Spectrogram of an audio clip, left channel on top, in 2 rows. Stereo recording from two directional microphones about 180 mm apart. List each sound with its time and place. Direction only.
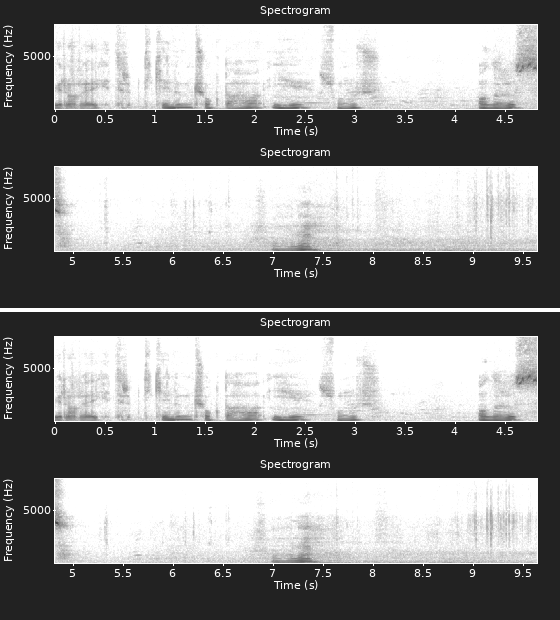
0.0 s speech: 30° right (ahead or behind)
6.8 s speech: 30° right (ahead or behind)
